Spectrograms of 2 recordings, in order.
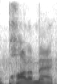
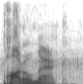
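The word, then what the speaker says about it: Potomac: Wait, is it pronounced PTOAC? I've been calling it the POTMAC my entire life. Have people been laughing at me? Ha, idiot. This is the PTOAC, I like Pottomac, you know.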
